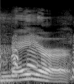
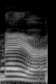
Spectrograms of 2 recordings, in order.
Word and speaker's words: Mayer: It's my last name is Mayer. – It's Mayer. – Oh, like John Mayer.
